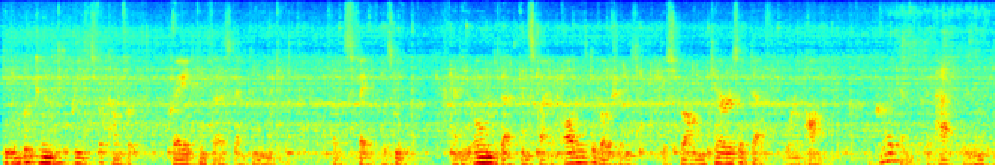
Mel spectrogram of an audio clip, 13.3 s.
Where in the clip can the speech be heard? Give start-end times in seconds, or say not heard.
0.0-13.2.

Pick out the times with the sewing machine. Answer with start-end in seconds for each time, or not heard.
0.0-13.2.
